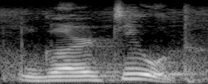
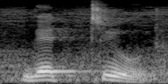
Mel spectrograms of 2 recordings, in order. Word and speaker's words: Gertrude: Next गर्ट्यूड, GERTRUD, ध्यान रखिएगा, यह इंटरव्यू में पूछ लिया जाता है। गर्ट्यूड की स्पेलिंग तो लोग कहते हैं GETRUD, गेट्रूड। तो गर्ट्रूड गेट्रूड में अंतर है।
